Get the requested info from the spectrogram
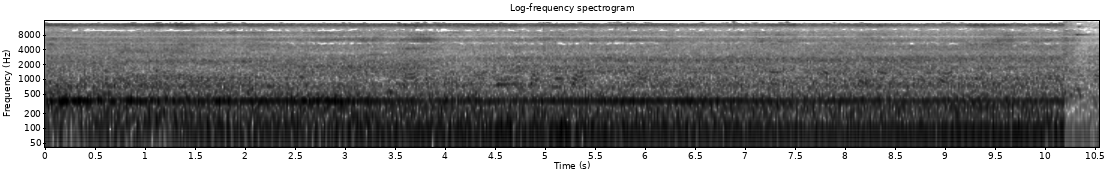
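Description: Aircraft engine running steadily on the airport apron: a constant loud hum over a deep rumble.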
